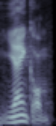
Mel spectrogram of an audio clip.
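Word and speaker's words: Yankum: t-shirts if anybody's wondering what yank them how to spell it it's y-a-n-k-u-m it's literally yank them yank them custom tackle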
